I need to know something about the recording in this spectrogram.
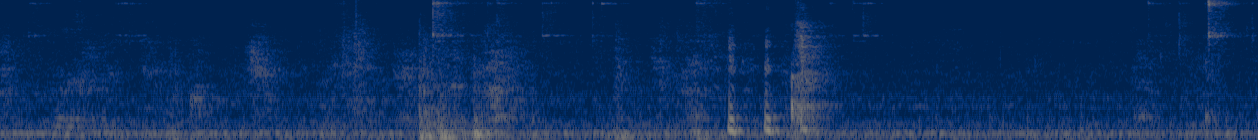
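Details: Australian Cattle Dog puppy Sully playing indoors at bedtime with the family's female dogs: low grumbling growls and short whiny yips in clusters around the middle, over a steady room hum.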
